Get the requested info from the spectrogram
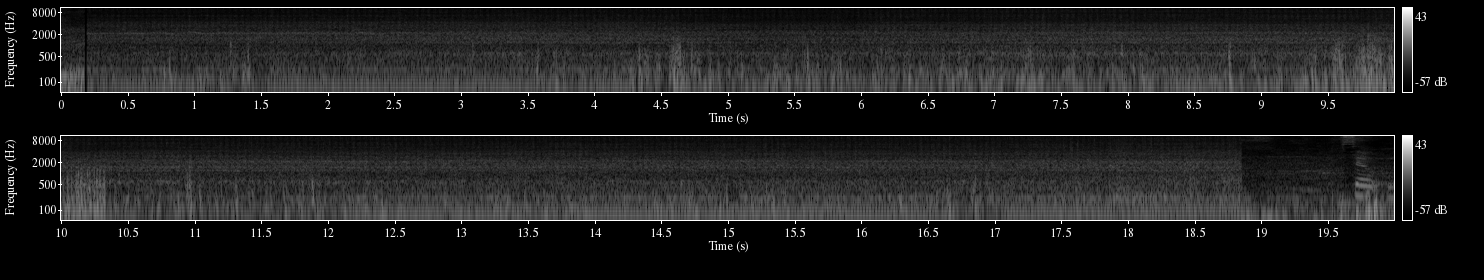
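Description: Motorcycle running at steady cruising speed with wind and road noise, riding a gravel road, with two brief louder moments about five and ten seconds in. It cuts off just before the end.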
